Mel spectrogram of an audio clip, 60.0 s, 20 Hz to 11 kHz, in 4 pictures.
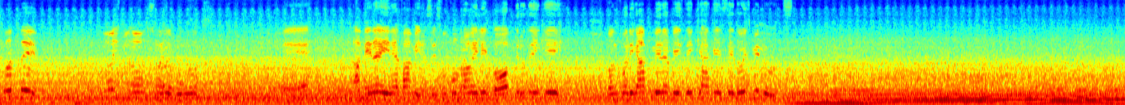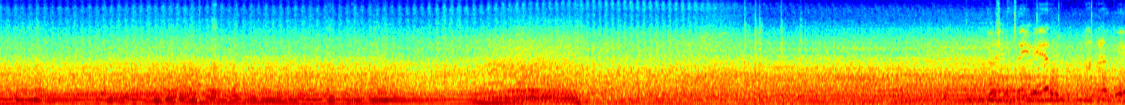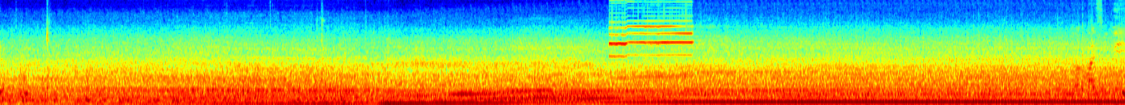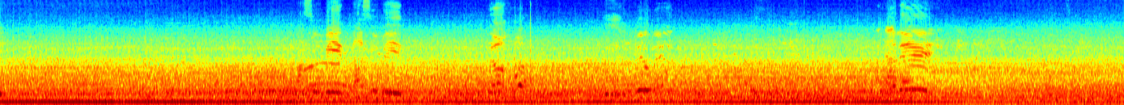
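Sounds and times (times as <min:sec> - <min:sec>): helicopter engine and rotor humming: 0:00.0 - 0:59.9
short electronic beep: 0:38.0 - 0:39.5.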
